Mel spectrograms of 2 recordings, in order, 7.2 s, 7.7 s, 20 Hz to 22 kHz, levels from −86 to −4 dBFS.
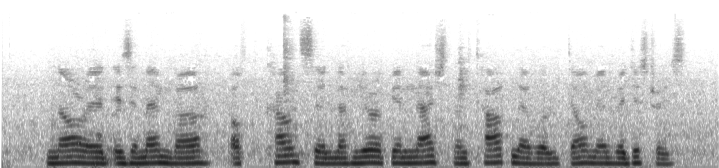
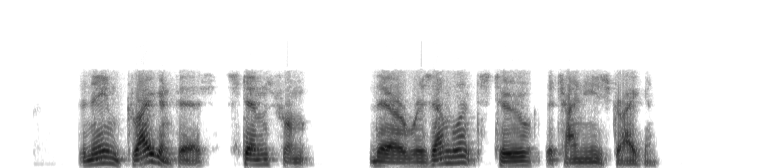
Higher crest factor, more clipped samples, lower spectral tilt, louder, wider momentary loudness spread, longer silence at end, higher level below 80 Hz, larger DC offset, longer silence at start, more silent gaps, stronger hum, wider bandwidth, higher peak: about the same, 14 dB vs 16 dB; neither; second, -9 dB/octave vs -10.5 dB/octave; about the same, -20 LUFS vs -19 LUFS; second, 8 LU vs 12 LU; second, 0.35 s vs 1.1 s; first, -48 dBFS vs -54 dBFS; neither; second, 0.45 s vs 0.8 s; neither; neither; first, 9 kHz vs 4.1 kHz; second, -6 dBFS vs -2 dBFS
